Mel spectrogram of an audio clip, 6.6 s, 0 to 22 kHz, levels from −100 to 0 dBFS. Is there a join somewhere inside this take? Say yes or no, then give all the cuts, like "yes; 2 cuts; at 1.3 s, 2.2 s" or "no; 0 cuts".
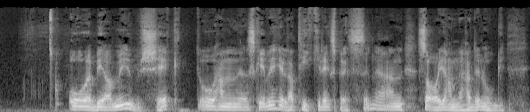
no; 0 cuts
